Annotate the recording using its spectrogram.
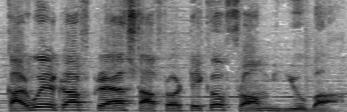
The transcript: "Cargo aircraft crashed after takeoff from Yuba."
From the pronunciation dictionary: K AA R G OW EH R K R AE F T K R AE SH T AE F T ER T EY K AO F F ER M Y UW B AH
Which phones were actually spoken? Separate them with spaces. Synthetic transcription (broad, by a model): K AA R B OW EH R K R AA F T K R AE S T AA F T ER T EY K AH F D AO M Y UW B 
